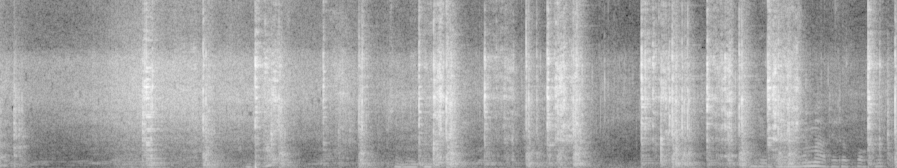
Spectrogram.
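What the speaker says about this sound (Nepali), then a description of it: "अब हामीले चाहिँ खासै तेल हाल्नु चाहिँ यसरी भुटेर मजाले तेल रिलिज गर्छौँ" Masala being fried and stirred without oil for aloo dum, a spoon scraping and clattering against the pan in irregular bursts over a soft, steady sizzle, close and fairly loud.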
